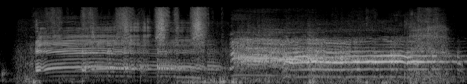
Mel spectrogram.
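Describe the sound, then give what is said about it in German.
An office chair creaks loudly in two long, drawn-out squealing groans, each wavering slightly in pitch, with no one talking. “Dieser Scheißstuhl macht sehr viel Krach.”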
